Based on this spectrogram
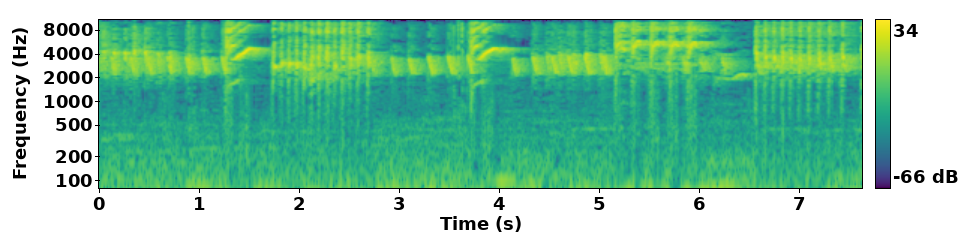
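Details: Isian song of a greater green leafbird filled with jamtrok phrases, used as a lure for untrained or non-singing birds; high rattling trills alternating with quick upward-sweeping whistles, in phrases of one to two seconds.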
